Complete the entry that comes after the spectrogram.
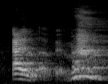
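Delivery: loud, doting declaration; doting burst; gushing over dog. Real, not acted. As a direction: gush about the puppy. Gushing about her dog.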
